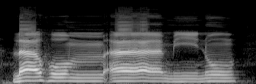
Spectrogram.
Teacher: mim mati bertemu Hamzah maka dinamakan dengan izhar syafawi yaitu suara mimnya harus jelas dan tidak boleh ditahan · suara mimnya harus jelas dan tidak boleh ditahan. Tidak ada panjangnya dan tidak ada gunnahnya.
